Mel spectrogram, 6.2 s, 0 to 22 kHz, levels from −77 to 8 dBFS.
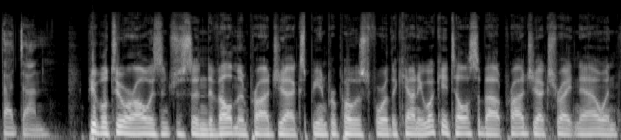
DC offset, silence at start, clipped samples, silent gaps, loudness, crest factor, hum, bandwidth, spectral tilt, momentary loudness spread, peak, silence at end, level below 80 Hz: under 0.1%; 0 s; under 0.1%; none; -14 LUFS; 14 dB; none; 15 kHz; -5.5 dB/octave; 5 LU; 0 dBFS; 0 s; -36 dBFS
